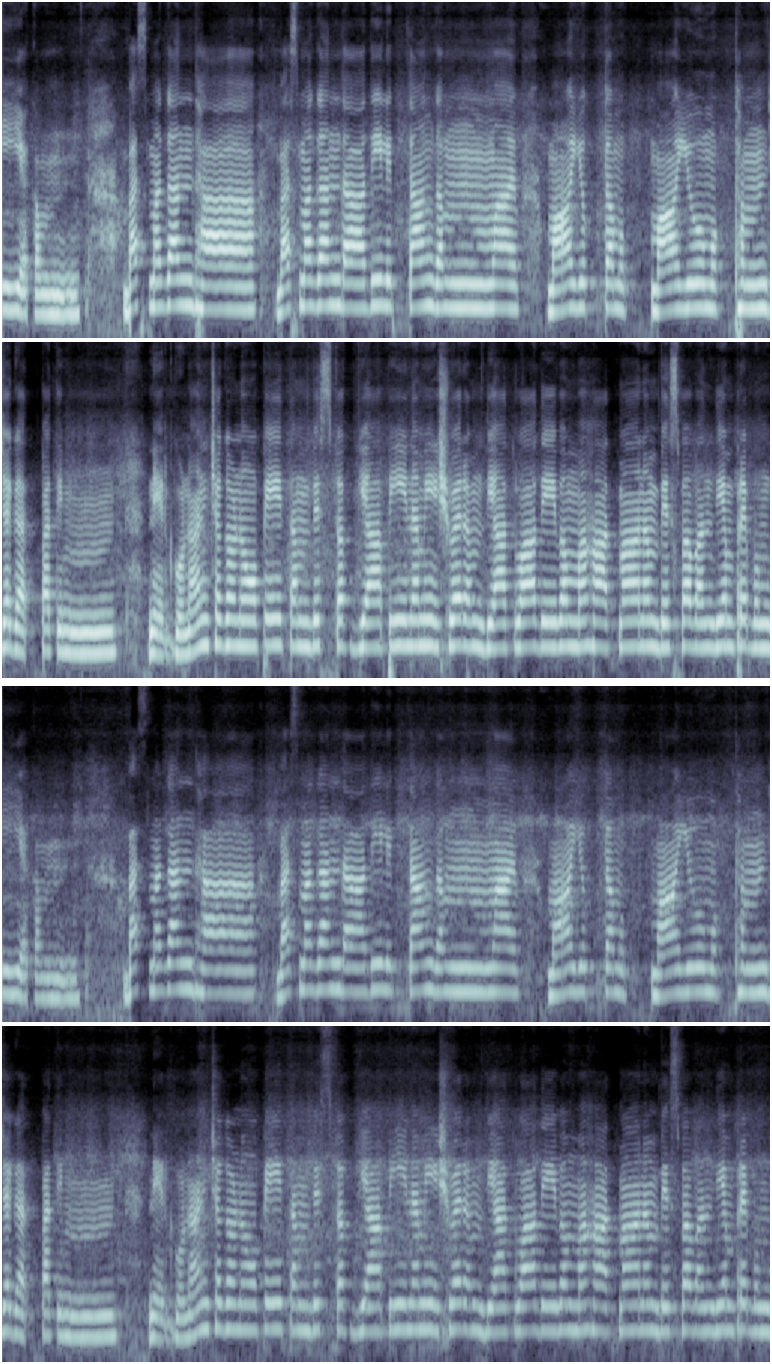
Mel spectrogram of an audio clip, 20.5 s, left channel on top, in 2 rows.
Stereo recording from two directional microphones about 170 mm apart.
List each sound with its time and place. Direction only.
0.3 s speech: 35° left (ahead or behind)
4.9 s speech: 40° left (ahead or behind)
